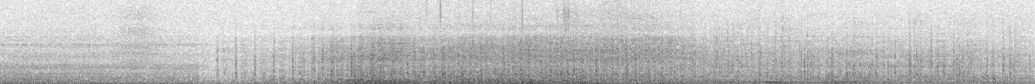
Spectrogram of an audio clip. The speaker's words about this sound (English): Bombers airborne.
